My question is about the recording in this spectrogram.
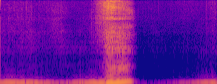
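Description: A short sigh from the narrator's voice about a second in, rising slightly in pitch, preceded by a low steady hum.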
